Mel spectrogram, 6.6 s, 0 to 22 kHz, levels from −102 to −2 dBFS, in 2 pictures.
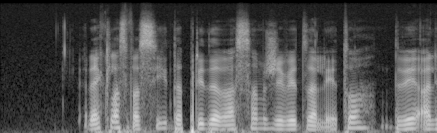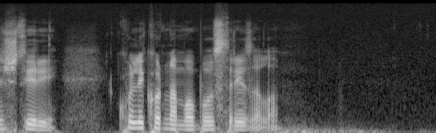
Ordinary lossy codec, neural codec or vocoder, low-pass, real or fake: none; none; 19.8 kHz; real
